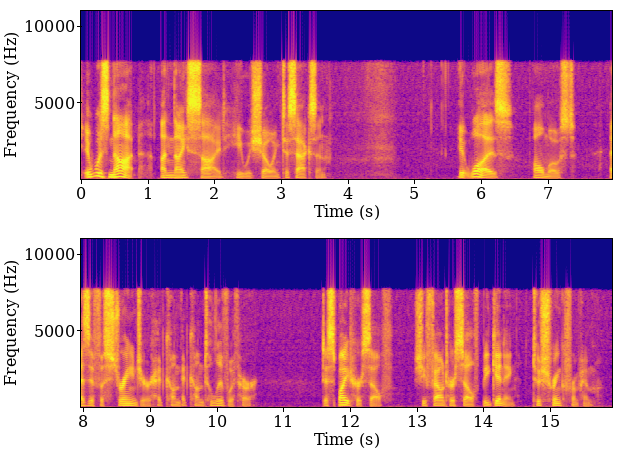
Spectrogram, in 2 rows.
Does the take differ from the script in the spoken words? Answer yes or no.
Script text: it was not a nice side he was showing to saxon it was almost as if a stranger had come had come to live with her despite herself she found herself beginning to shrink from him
no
